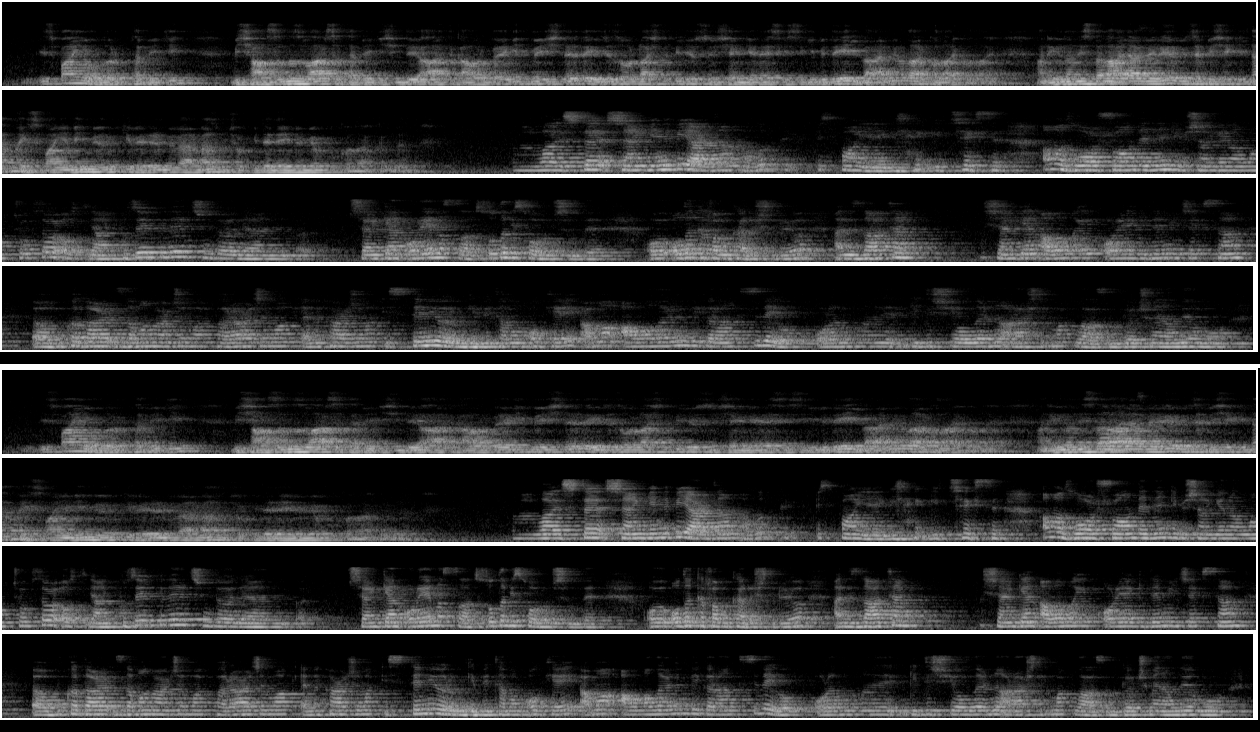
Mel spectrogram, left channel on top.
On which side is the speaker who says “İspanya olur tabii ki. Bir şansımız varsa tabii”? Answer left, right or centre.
Left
